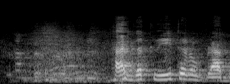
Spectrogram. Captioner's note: laughter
